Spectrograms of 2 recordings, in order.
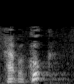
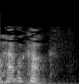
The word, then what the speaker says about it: Habakkuk: There was one disagreement, and that is, how do you pronounce Habakkuk? Is it Habakkuk or Habakkuk? Now, since I'm from the London area, I should probably say at the end, uck, but I hope that won't offend you.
